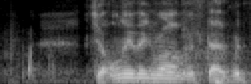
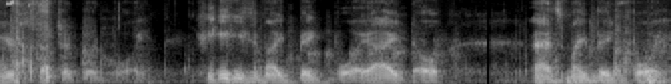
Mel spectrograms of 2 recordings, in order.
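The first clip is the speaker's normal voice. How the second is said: lower, soft and slow doting praise; cooing at dog; 6 semitones lower, 6 dB quieter than usual. Real, not acted.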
